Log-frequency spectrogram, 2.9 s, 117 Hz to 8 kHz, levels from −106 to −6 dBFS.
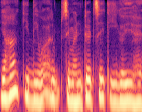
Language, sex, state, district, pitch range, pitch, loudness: Hindi, female, Jharkhand, Ranchi, 175-205 Hz, 190 Hz, -14 LUFS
